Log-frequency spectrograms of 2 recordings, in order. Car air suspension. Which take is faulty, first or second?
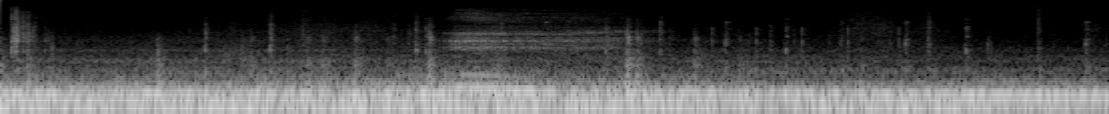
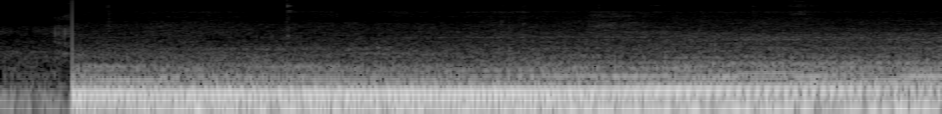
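first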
